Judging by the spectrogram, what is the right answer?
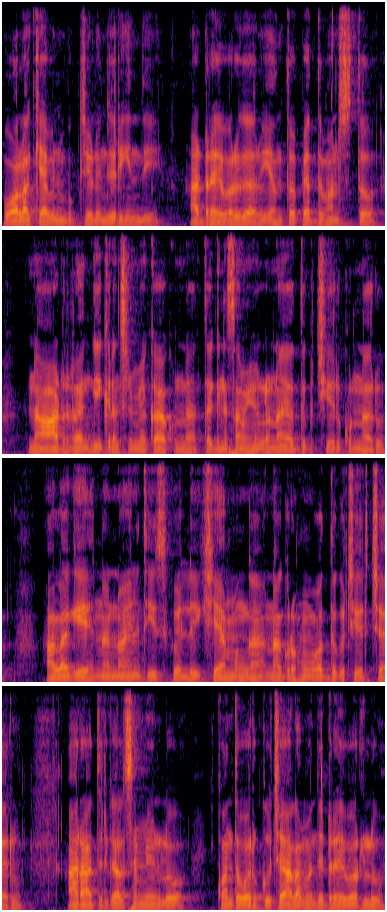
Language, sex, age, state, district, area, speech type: Telugu, male, 30-45, Andhra Pradesh, East Godavari, rural, spontaneous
